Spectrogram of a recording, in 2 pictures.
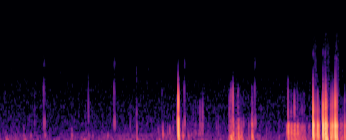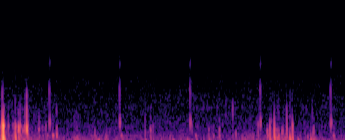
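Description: Irregular gurgles and squeaks with a louder rumbling burst midway; ordinary stomach growling from an empty stomach.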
